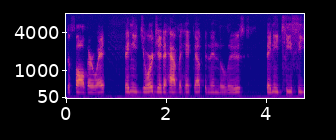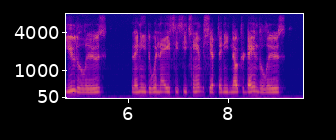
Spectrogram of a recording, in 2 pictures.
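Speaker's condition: No condition

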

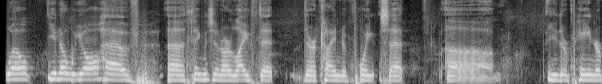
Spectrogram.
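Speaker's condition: Cleft palate; born two months premature

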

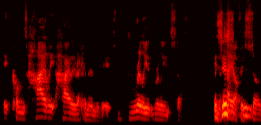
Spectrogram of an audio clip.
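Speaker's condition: No condition

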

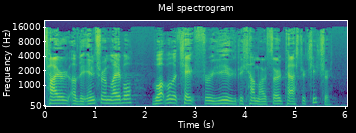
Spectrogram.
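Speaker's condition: Tongue cancer, jaw reconstruction, osteonecrosis of jaw after radiation

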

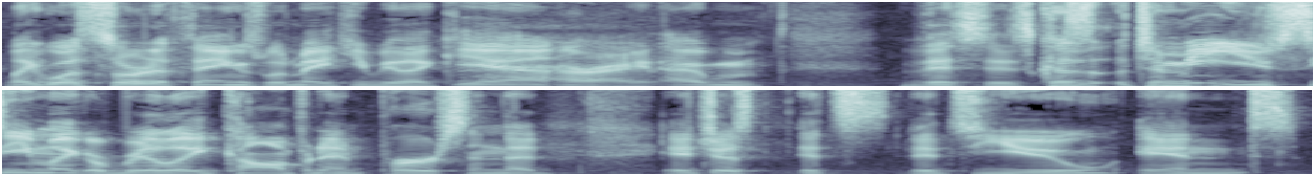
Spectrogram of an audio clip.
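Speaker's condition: No condition

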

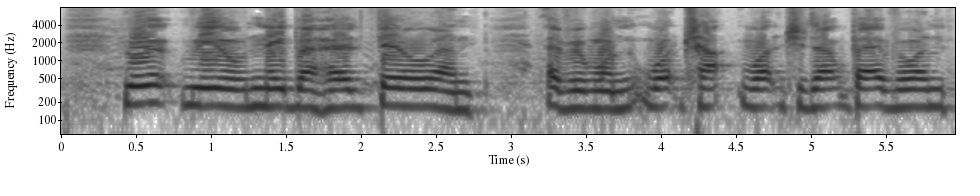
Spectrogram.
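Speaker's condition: Quadriplegic cerebral palsy; all four limbs affected, wheelchair bound

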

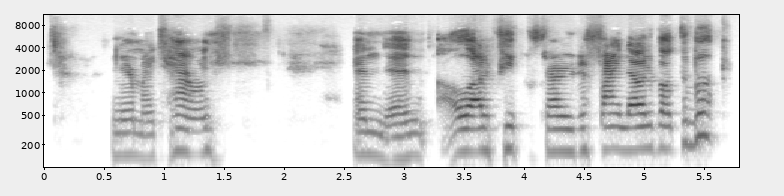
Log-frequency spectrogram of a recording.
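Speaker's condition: Cerebral palsy; multiple surgeries since infancy

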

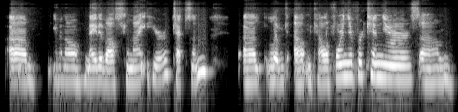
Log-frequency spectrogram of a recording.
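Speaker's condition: Cleft lip and palate; one or two surgeries a year

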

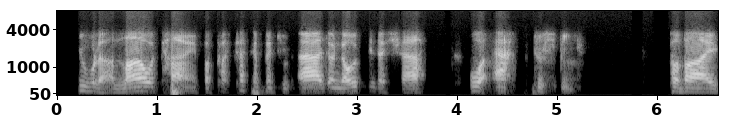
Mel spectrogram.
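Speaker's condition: Deafness, born deaf, cochlear implant

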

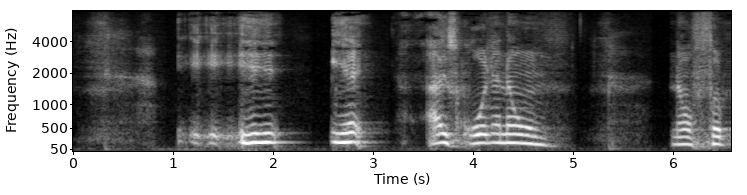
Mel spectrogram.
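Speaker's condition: Cerebral palsy, mild; wheelchair user

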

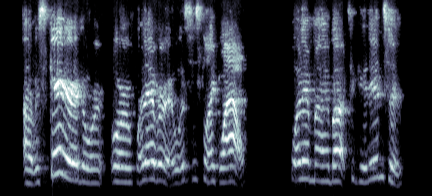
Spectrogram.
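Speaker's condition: Cerebral palsy; severe rotator cuff tear

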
